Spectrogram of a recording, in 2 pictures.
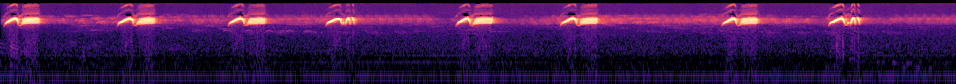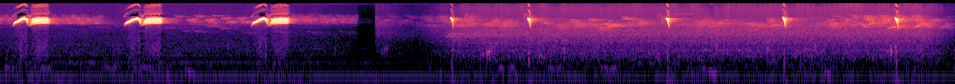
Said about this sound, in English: There's no mistaking the emphatic Phoebe song for the counterfeit of the black-capped chickadee. Listen to the harsh song of the Eastern Phoebe, followed by a series of his flat call notes.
